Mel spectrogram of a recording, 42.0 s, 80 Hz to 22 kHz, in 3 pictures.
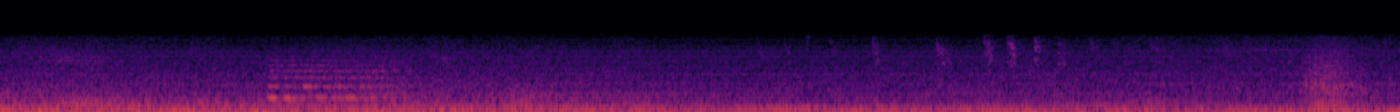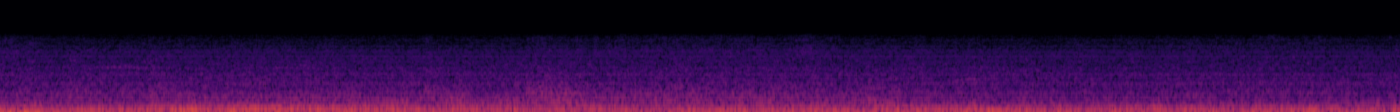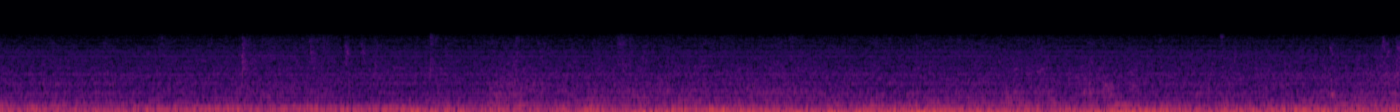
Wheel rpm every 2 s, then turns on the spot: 0, 0, 0, 0, 0, 0, 0, 0, 0, 0, 0, 0, 0, 0, 0, 0, 0, 0, 0, 0, 0.
none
